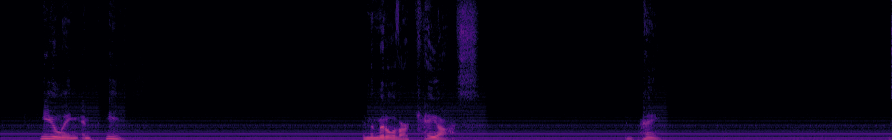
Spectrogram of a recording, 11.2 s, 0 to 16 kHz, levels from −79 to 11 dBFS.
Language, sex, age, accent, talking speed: English, male, 40-59, American, 65 wpm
